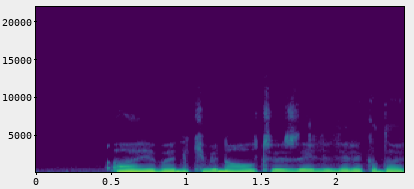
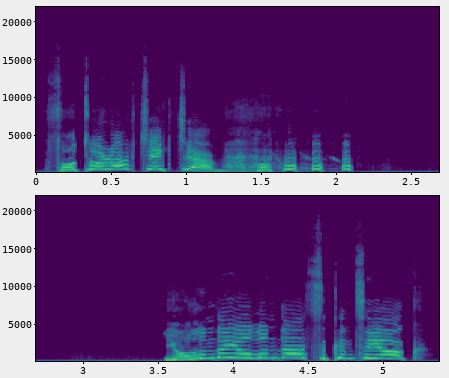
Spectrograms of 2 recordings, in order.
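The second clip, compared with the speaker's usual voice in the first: playful singsong; 12 semitones higher than usual. Real, not acted. Teasing herself on the cold pass.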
